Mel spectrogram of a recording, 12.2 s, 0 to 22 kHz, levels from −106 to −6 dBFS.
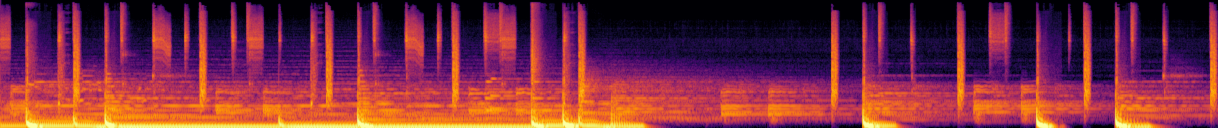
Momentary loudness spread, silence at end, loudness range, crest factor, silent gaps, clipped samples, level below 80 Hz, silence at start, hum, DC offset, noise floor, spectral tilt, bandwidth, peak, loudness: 19 LU; 0 s; 6 LU; 12 dB; none; under 0.1%; -14 dBFS; 0 s; none; under 0.1%; -40 dBFS; -5 dB/octave; 15.5 kHz; 0 dBFS; -16 LUFS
